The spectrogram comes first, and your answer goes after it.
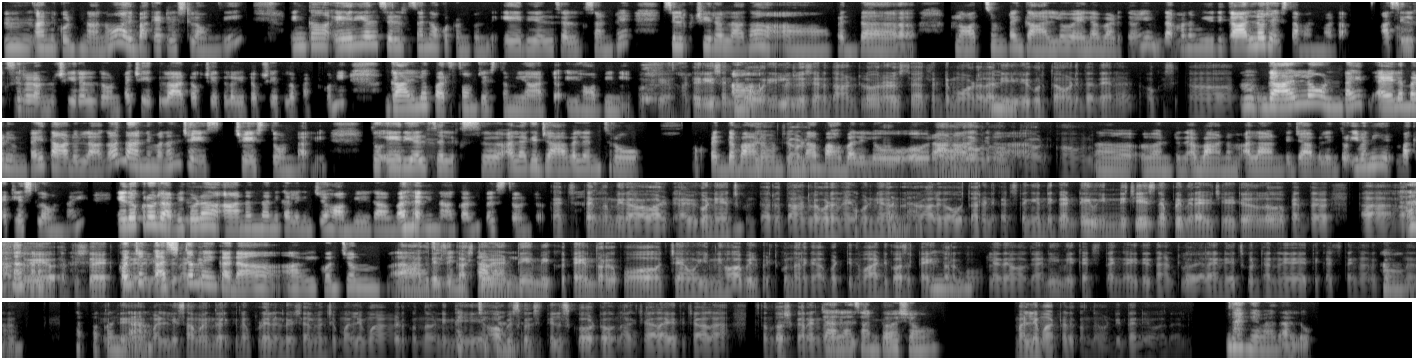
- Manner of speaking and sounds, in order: in English: "బకెట్ లిస్ట్‌లో"; in English: "ఏరియల్ సిల్క్స్"; in English: "ఏరియల్ సిల్క్స్"; in English: "సిల్క్"; in English: "క్లాత్స్"; in English: "సిల్క్స్"; in English: "పర్ఫార్మ్"; in English: "ఆర్ట్"; in English: "రీసెంట్‌గా"; in English: "హాబీని"; other background noise; in English: "రీల్‌లో"; in English: "మోడల్"; in English: "చేజ్"; in English: "సో, ఏరియల్ సిల్క్స్"; in English: "జావెలిన్ త్రో"; in English: "జావెలిన్"; in English: "జావెలిన్"; in English: "జావెలిన్ త్రో"; in English: "బకెట్ లిస్ట్‌లో"; chuckle; other noise; chuckle; unintelligible speech; in English: "హాబీస్"
- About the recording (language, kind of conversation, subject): Telugu, podcast, మీకు ఆనందం కలిగించే హాబీ గురించి చెప్పగలరా?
